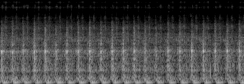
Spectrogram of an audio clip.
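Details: 162FMG-G engine: sharp metallic knocks about eight per second locked to the engine beat over a rough idle, quieter when tilted to one side; loud internal knock, source unknown.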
